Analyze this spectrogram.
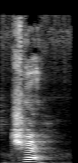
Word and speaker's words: te: The word for hot is ch.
